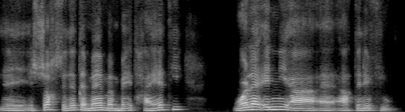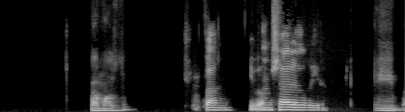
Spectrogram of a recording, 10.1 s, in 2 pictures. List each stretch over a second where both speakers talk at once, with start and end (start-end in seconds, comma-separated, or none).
none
